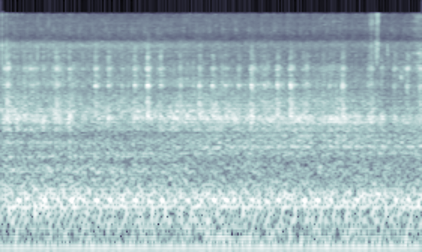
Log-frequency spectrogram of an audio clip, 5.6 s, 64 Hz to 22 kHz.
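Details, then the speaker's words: SsangYong Musso diesel, cold engine in garage: slow, lumpy idle with uneven clatter, sitting at roughly 400–500 rpm and stalling when cold unless the pedal is held; one nipple on the engine warm-up sensor broke off, owner suspects it; sensor being replaced. "у меня на холостых стоит где-то примерно 500 400 оборотов а на холодную когда вообще глохнет"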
